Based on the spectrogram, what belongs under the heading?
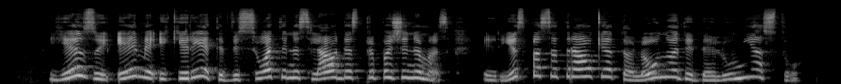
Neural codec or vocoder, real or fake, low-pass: none; real; 14.4 kHz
